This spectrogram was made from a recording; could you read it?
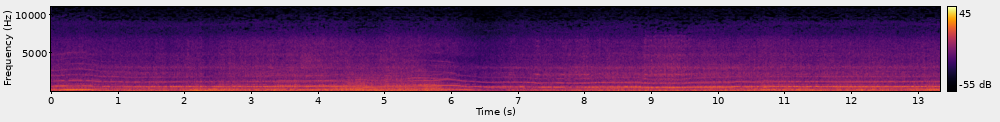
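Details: Immersion Vortex 250 Pro motor test run after trying to fix bad bearing sounds: a clean, high electric whine rises and dips with throttle, with no gritty rasp underneath, so the bearings sound healthy. One motor is barely warm and the rest feel good.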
